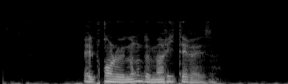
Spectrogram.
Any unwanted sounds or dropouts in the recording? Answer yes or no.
yes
